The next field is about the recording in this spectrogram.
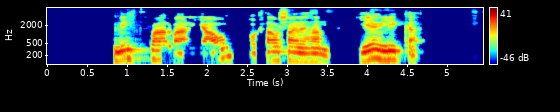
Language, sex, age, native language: Icelandic, male, 20-29, Icelandic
